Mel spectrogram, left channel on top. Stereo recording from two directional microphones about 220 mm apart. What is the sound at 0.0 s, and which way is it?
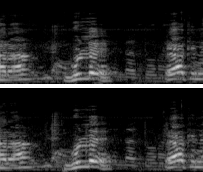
Speech, centre (ahead or behind).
